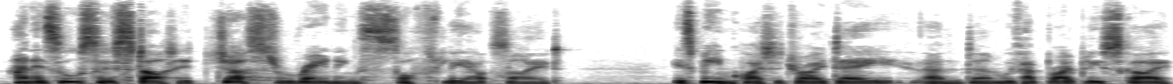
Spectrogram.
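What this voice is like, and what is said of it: English accent. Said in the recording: “as you can probably guess from my accent, I am based in England and in London”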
